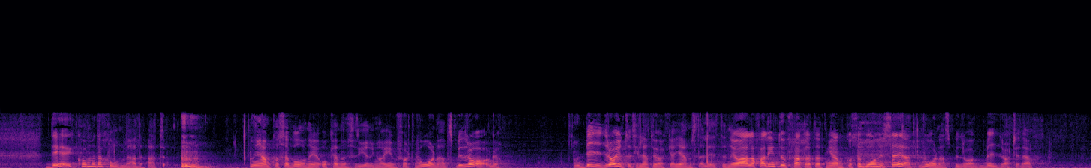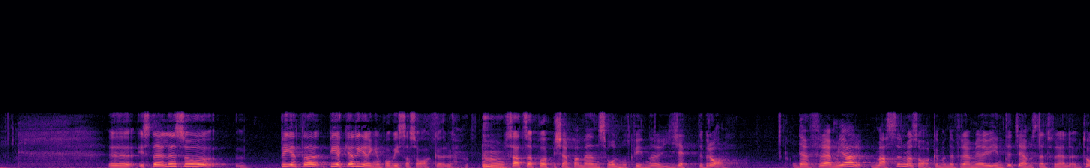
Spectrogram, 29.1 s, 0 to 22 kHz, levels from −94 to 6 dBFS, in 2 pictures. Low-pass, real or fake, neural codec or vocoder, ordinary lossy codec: 7.2 kHz; real; none; none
